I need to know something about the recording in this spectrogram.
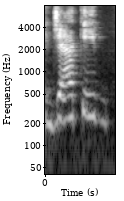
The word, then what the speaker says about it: Jacquie: Okay, the next comment came from Handcrafted by, I want to say Jackie because it's spelled different. It's Jacquie. It says, "Hi Jackie, I'm new here.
